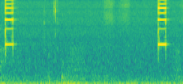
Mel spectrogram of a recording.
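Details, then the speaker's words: CADD Legacy infusion pump for pulmonary hypertension medication (epoprostenol/Remodulin), Start/Stop held down after priming line to review settings: short high-pitched electronic beeps about two seconds apart over quiet room hum; infusion pump beeps. "now you're ready to review the pump settings so you're going to press Start stop and then you're going to hold it down it will beep three"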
